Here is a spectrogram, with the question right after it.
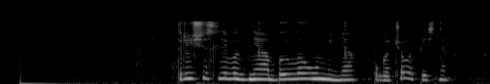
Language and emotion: Russian, neutral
